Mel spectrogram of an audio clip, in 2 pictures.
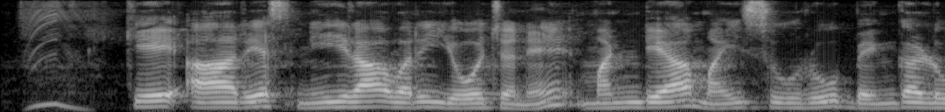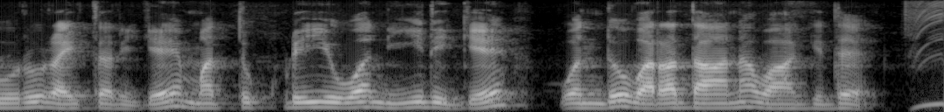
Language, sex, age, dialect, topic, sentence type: Kannada, male, 18-24, Mysore Kannada, agriculture, statement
